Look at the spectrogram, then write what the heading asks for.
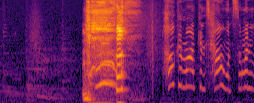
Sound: laughing

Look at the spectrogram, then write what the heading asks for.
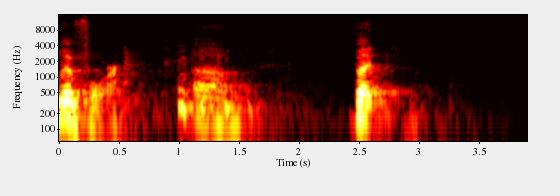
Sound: attendees chuckling

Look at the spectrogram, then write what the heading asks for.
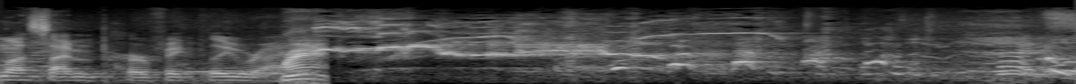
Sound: screaming

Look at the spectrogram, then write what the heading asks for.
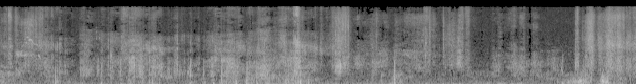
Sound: gentle scratching and shuffling

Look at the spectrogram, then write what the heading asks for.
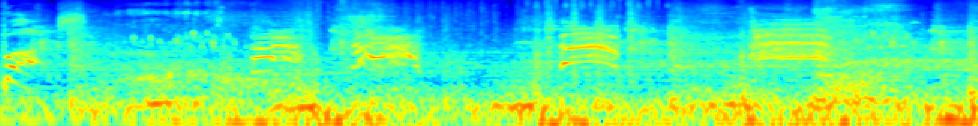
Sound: screaming

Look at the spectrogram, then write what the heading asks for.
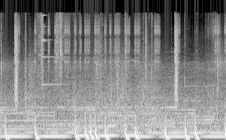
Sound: cha-ching

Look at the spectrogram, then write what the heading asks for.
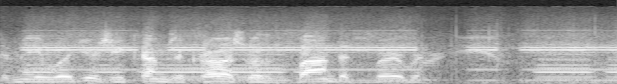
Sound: honking

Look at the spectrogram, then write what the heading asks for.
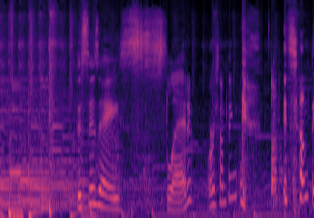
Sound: laughing

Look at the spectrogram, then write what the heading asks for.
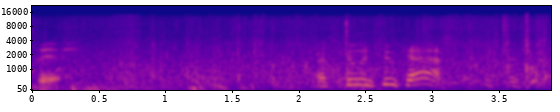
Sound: fish splashing

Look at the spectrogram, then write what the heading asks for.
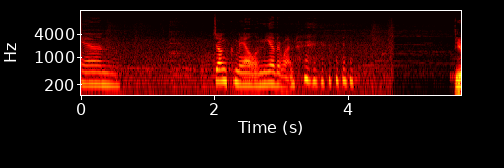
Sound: laughs

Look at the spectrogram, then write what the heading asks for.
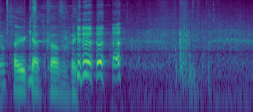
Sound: laughs

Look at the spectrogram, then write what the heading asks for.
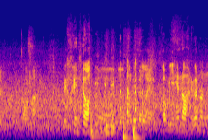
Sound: laugh

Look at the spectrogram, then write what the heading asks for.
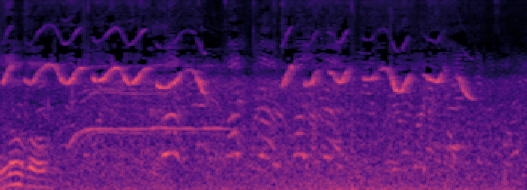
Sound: crowd cheering

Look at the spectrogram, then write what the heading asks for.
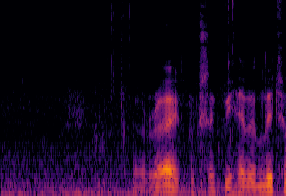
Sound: sticks cracking

